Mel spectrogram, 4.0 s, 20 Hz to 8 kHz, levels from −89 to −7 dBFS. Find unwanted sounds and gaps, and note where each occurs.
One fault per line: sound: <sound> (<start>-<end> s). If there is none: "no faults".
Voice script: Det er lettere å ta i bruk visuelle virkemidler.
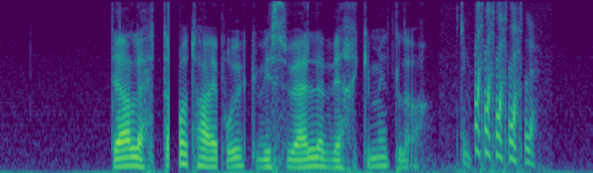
sound: dropout (1.1-1.2 s)
sound: chirp (3.1-3.7 s)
